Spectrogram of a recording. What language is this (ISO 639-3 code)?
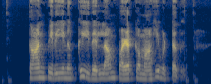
tam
